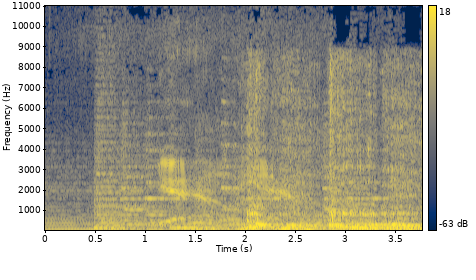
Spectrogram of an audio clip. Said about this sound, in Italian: Il leone iniziò a ruggire e tentò di liberarsi dalla trappola, ma i cacciatori lo legarono stretto.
